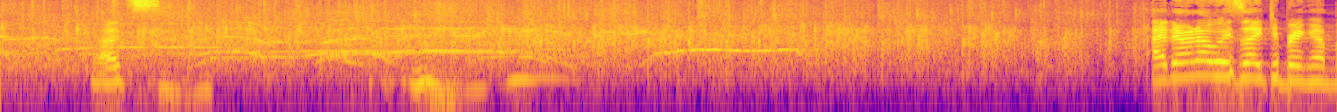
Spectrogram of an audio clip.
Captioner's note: cheers and applause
